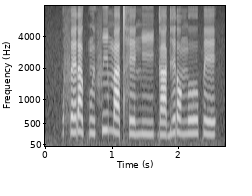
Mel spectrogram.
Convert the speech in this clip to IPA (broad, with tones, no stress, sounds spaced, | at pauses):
f ɛ˨˦ ɾ a˨ kʷ ĩ˨ f i˦ m a˨ tʰ e˨ ŋ iː˨ ɡ a˨ ɡ ɪ˦ ɾ ɔ˨ ŋ oː˦ p e˦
